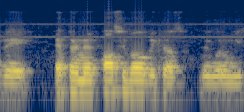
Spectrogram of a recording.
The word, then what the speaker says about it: Ethernet: ethernet do you heard it here I think ethernet and internet are both the first letter is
